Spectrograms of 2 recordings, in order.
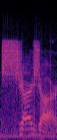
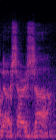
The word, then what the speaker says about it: Sharjah: Sharjar. Am I saying that right? No, Sharjah.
